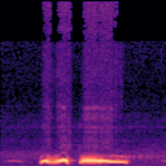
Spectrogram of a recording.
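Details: A single crisp fighting coo phrase from a spotted dove, used to train decoy birds to sing: a quick wavering two-part note, then a drawn-out, gently falling coo, in clean silence.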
